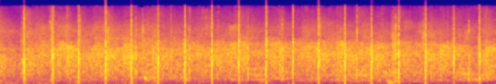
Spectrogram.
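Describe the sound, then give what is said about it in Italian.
Audience applause at an evening lecture: steady, dense clapping with sharp individual claps standing out throughout, fairly loud and sustained. “quale prego di fare un bel applauso”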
